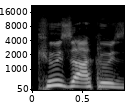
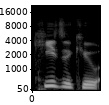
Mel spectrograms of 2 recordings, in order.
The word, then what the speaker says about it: Kuzaku: know I've been mispronouncing I know I've been mispronouncing kuzaku's name the entire video I'm sorry I'm dyslexic and I pronounce it kizuku I don't know why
